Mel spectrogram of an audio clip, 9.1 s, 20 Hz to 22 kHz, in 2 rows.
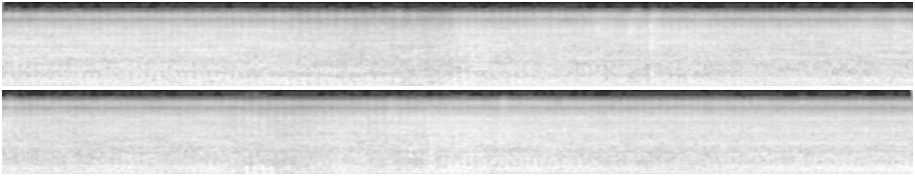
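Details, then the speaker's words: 2007 Honda Foreman 500 ATV after replacing the electric shift motor (it shifted poorly when hot): steady, even drone with brief dips near two and six seconds at gear changes; pulls cleanly and shifts easier. "it sounds better. Sounds like it shifts a lot easier."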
